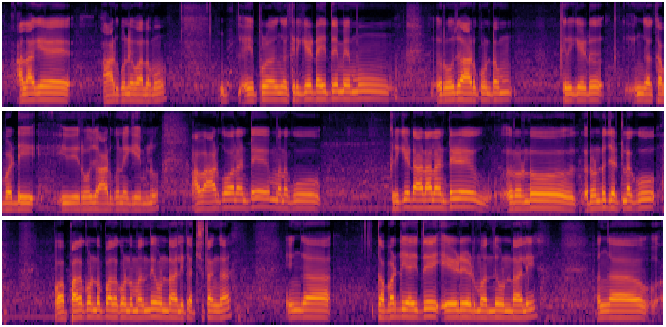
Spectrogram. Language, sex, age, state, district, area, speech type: Telugu, male, 18-30, Telangana, Medchal, urban, spontaneous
